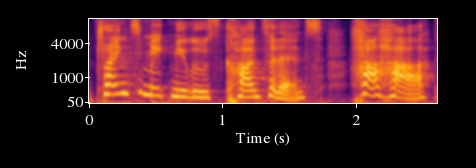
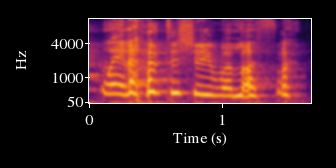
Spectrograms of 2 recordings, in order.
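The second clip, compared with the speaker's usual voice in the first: normal talking voice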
